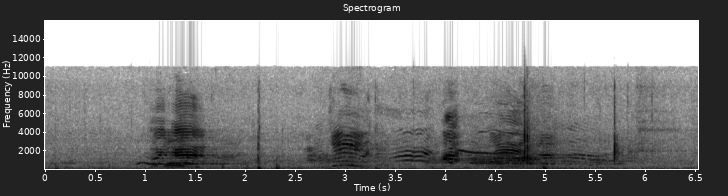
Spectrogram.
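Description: Young men shout across an open field in the distance.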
